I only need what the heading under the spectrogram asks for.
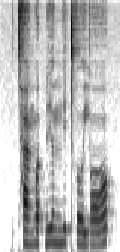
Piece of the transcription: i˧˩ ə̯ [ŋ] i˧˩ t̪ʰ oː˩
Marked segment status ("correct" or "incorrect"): correct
